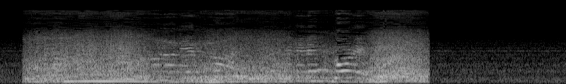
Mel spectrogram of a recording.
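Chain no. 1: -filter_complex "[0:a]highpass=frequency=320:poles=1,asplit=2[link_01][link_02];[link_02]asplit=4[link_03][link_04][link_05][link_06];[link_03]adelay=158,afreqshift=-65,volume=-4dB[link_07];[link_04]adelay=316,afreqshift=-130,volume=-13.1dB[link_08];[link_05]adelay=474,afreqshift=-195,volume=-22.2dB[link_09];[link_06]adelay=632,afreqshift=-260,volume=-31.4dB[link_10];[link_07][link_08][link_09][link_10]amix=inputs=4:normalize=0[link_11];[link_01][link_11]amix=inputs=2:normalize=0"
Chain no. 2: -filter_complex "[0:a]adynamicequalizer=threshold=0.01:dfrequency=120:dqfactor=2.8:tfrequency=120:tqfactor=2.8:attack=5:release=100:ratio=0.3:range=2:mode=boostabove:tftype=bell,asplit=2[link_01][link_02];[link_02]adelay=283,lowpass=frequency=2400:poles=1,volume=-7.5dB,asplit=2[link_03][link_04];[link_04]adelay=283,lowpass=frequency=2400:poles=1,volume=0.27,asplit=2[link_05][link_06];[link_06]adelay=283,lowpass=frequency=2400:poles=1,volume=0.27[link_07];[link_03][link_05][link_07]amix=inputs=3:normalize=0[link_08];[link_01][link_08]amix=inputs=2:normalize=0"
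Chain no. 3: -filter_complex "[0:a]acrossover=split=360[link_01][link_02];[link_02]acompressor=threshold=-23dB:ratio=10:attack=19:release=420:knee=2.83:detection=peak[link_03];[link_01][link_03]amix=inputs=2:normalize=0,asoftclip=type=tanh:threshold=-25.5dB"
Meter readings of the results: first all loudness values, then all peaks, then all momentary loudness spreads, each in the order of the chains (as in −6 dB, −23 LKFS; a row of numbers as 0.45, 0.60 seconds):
−24.5, −22.5, −29.5 LKFS; −10.5, −8.0, −25.5 dBFS; 7, 7, 20 LU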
